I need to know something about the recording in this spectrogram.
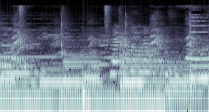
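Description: Background music with a steady run of notes, over which a dog gives a few short yips.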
